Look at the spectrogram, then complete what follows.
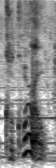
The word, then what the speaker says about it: kokoro: We have lovingly Americanized the pronunciation of kakoro with the emphasis of core in the center because the heart is in the center of everything we do.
